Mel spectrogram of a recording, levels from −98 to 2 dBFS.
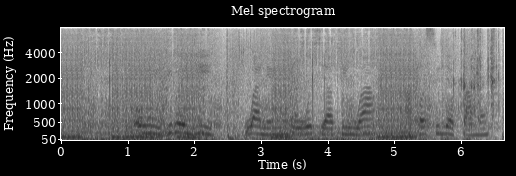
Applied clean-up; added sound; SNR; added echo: none; Gunshot, gunfire + Writing; -3 dB; none.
